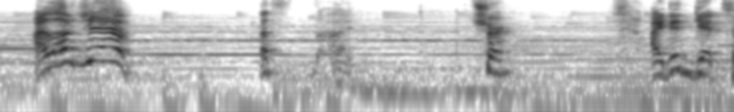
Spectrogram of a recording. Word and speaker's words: Jimb: And I'm like, "Jim." He's like, "No, no, your account name." I'm like, "Jim with a B. B is silent.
